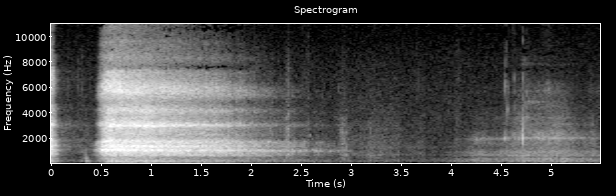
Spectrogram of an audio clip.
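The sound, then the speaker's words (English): Breathing in a meditation exercise: one strong, breathy exhale swells and slowly fades, then a much fainter breath follows after a short quiet gap. “Double exhale. Double inhale. Tense and hold. Double exhale.”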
